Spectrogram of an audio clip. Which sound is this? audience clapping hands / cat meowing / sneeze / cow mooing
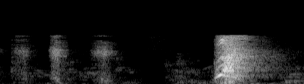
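sneeze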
